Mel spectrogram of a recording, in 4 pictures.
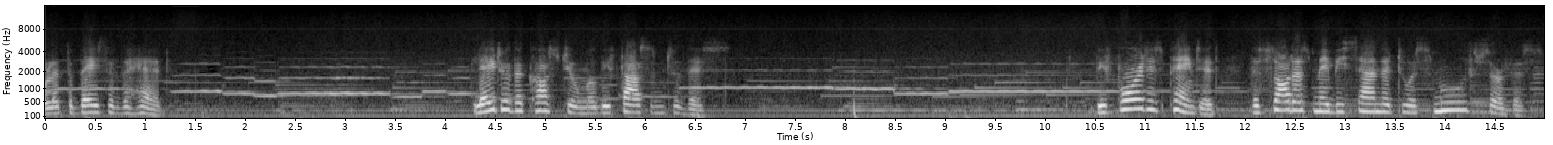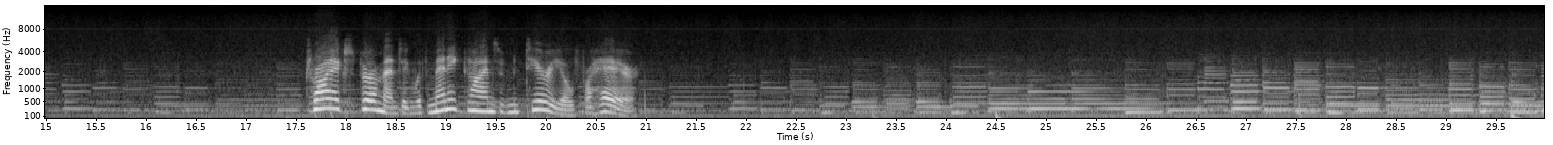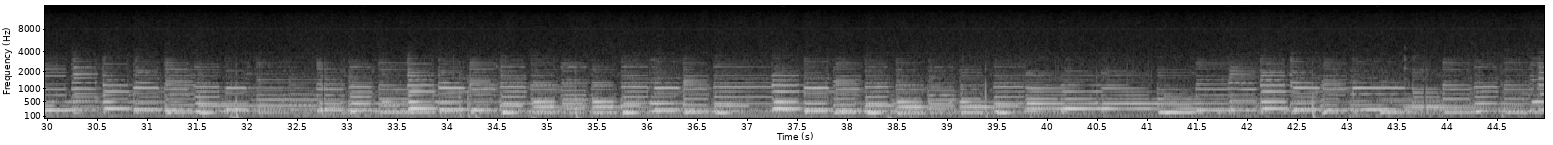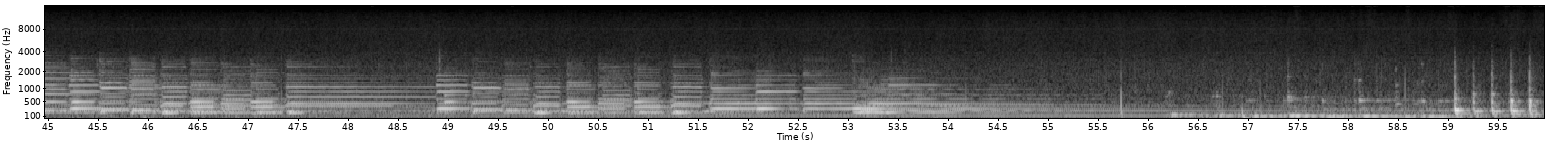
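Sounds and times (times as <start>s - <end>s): acoustic guitar plucked notes: 0.0s - 59.9s
steady low hum: 4.3s - 59.9s.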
